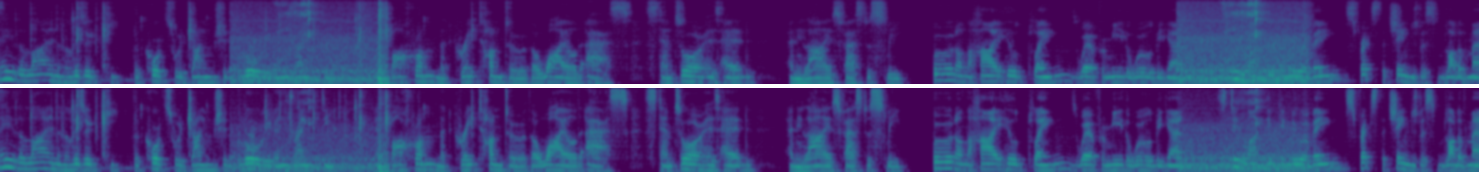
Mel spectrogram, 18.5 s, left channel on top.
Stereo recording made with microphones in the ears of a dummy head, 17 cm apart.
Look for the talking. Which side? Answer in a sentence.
In this clip you hear the talking on the right.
